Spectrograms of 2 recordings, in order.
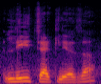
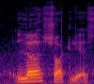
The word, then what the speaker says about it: Le Chatelier's: Now guys, don't pronounce it as Le Chatelier's. It is a French name, that is Le Chatelier's.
